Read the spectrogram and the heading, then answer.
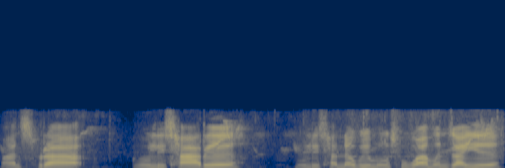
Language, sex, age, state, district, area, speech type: Bodo, female, 60+, Assam, Chirang, rural, spontaneous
